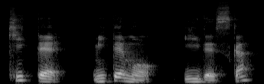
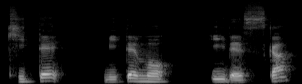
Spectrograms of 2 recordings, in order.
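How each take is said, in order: The two takes are said the same way.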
